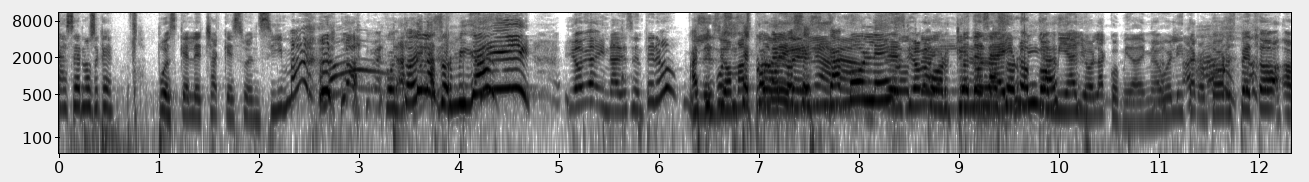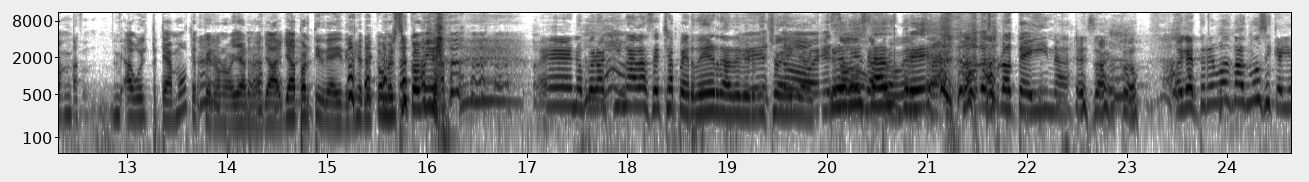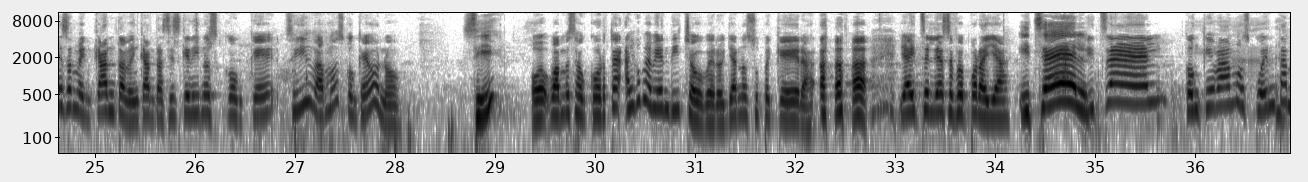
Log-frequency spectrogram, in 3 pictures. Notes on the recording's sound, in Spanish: Celebramos juntos con nuestros conecters el tercer aniversario del programa, completamente en vivo desde el salón La Maraka.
